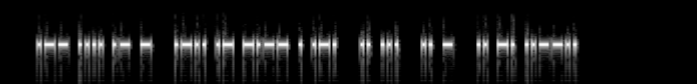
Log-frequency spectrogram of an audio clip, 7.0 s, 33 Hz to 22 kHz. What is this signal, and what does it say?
Morse code, heard as a keyed tone, about 36 wpm, 700 Hz. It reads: WHAT LAYER IS IT IN?
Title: Sentences from Top 1600 Words 35wpm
